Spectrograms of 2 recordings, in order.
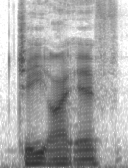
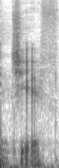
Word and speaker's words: GIF: would you pronounce this, you would say GIF. You wouldn't say GIF, right? You don't think anyone actually cares. It's just one of those fun arguments. Exactly. Access denied. Like gift, minus the T.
